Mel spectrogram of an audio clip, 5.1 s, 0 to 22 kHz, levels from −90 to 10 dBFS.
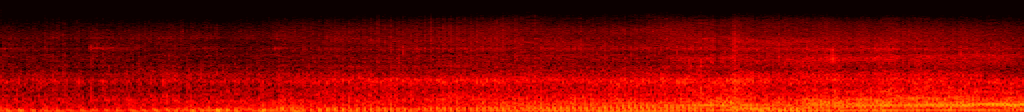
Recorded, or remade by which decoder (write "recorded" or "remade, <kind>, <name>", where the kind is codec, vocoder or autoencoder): remade, codec, SNAC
